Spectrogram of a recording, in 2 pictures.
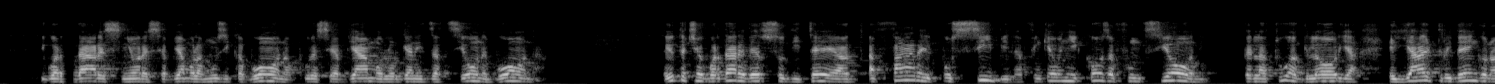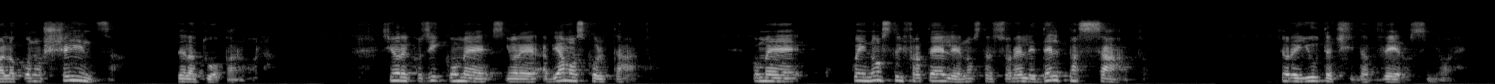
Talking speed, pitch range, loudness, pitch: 120 wpm, 135-160 Hz, -25 LUFS, 150 Hz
